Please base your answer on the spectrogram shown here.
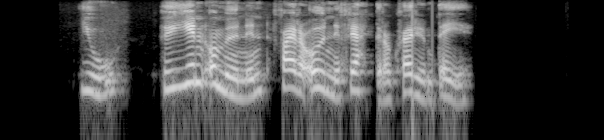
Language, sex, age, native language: Icelandic, female, 30-39, Icelandic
